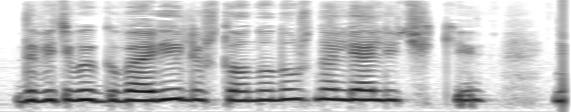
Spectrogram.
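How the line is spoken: Hesitant. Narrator (Russian): нерешительным голосом заметила Маша

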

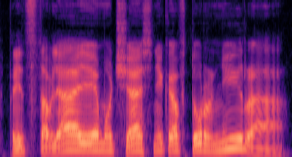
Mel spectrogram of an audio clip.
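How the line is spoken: Piercing shout of head judge. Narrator (Russian): закричал главный судья таким пронзительным голосом, что его, наверное, было слышно в открытом космосе

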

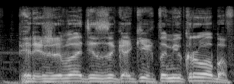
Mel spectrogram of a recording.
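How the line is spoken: Guffawing. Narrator (Russian): хохотал Тим

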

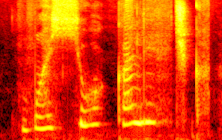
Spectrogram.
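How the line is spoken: Trembling voice. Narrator (Russian): проговорила дрожащим голосом

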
